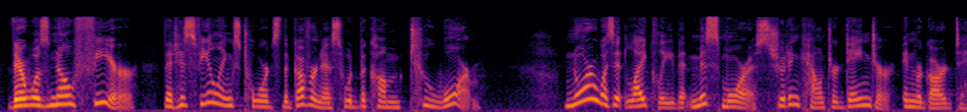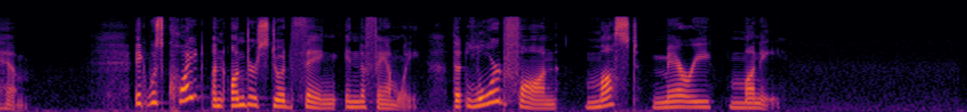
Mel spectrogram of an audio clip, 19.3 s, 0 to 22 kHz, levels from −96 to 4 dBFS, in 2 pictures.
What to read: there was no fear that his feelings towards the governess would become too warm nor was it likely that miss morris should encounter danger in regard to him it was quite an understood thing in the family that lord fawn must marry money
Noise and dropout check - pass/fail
pass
